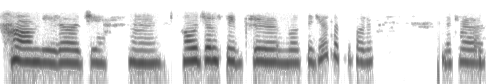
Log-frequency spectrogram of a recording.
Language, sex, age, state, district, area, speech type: Odia, female, 18-30, Odisha, Jagatsinghpur, rural, conversation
